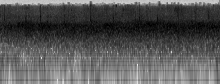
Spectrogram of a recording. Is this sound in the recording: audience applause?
yes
